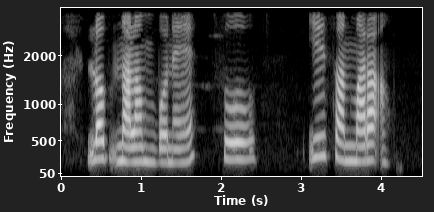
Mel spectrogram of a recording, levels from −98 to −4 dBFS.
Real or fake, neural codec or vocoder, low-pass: real; none; 3.6 kHz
